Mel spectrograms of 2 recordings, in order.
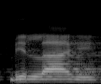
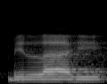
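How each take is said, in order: Both takes have the same delivery.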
